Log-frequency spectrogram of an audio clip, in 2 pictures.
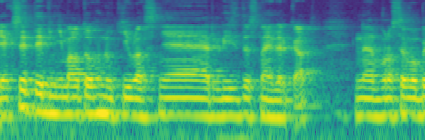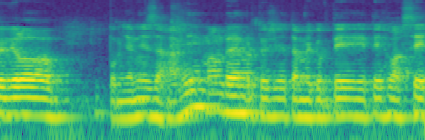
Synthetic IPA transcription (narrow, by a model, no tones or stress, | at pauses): jaksɪt̪ɪvɲiːmalt̪o̞ɦnuciːvlast̪ɲɛɾɪliːsd̪əsnajdɛɾka̰t̪ | nɛvonosɛvo̞bjɛvɪlo̞ | po̞mɲɛɾɲɛzaːɦɪmaːmvɛmpɾot̪oʒɛt̪amjakobɪt̪ɪt̪ɪɦlasɪ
